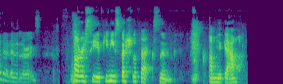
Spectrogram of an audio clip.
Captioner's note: sniff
